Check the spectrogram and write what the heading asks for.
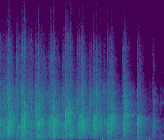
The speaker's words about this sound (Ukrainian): Оплески, оплески.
